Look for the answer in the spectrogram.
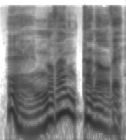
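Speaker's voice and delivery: drawn out slowly, relishing the number; slow savouring. Acted. The miser to the notary, slowly savouring the good news. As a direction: let the figure linger, slowly.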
